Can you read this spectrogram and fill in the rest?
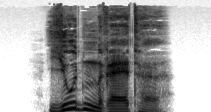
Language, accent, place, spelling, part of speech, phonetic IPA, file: German, Germany, Berlin, Judenräte, noun, [ˈjuːdn̩ˌʁɛːtə], De-Judenräte.ogg
- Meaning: nominative/accusative/genitive plural of Judenrat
